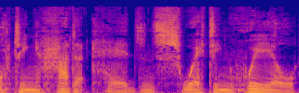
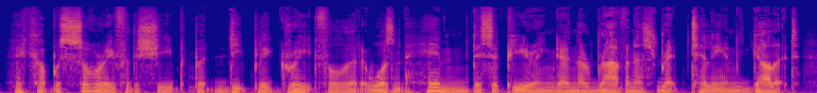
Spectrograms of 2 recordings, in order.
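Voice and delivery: plain reading voice

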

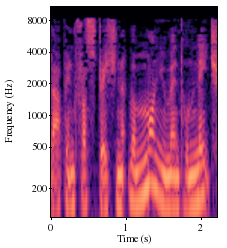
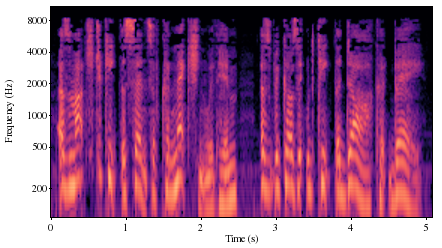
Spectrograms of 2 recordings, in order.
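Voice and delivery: ordinary delivery

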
